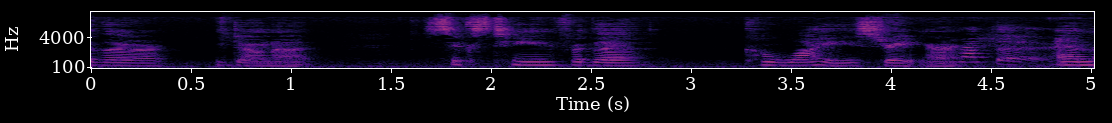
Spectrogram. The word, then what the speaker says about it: kawaii: Kawaii. How do you say it? Kawaii. Kawaii. Like Hawaii with a K.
